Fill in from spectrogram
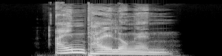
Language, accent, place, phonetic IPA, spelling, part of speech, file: German, Germany, Berlin, [ˈaɪ̯ntaɪ̯lʊŋən], Einteilungen, noun, De-Einteilungen.ogg
- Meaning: plural of Einteilung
